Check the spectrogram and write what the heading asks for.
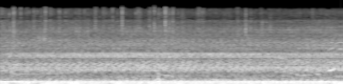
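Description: A truck engine idling steadily: an even low hum with a constant hiss over it.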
